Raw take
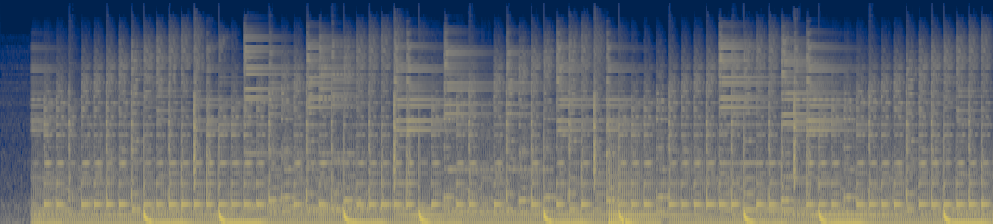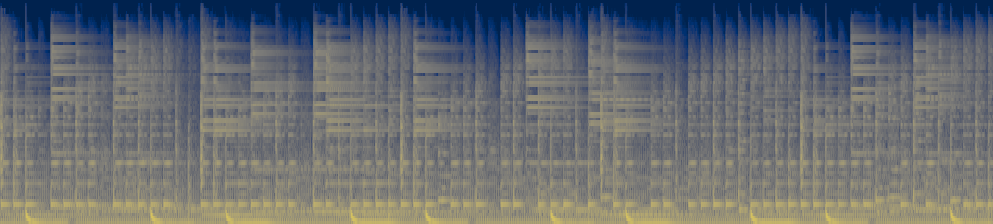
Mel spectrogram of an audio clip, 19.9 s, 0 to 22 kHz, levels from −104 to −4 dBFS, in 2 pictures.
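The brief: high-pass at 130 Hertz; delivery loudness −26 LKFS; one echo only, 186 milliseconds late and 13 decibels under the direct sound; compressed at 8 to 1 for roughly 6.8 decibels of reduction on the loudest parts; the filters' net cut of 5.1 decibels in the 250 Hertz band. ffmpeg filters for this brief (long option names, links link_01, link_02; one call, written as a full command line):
ffmpeg -i in.wav -af "highpass=130,equalizer=frequency=250:width_type=o:gain=-7.5,acompressor=threshold=-33dB:ratio=8,aecho=1:1:186:0.224,volume=11dB" out.wav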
